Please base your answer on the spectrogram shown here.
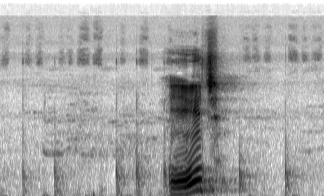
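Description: Marker or chalk scratches across a board with short, quick strokes, heard close under a teacher's ongoing lecture speech.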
